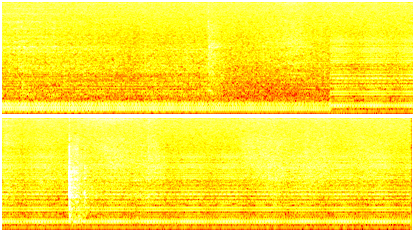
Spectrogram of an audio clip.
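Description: A held, droning chord on a sustained keyboard, shifting to a new chord about three seconds in, with a single click near five seconds and a faint hiss underneath.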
